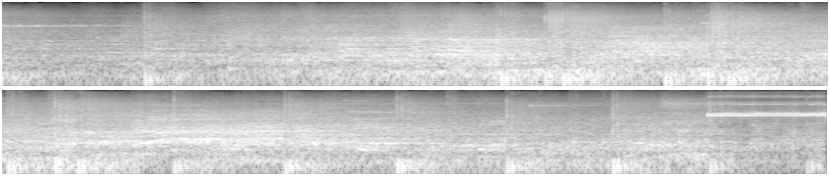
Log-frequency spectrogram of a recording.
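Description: Sneakers squeak and thud on a hard court.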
